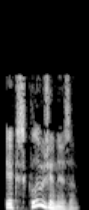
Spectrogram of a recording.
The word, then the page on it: exclusionism: British English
